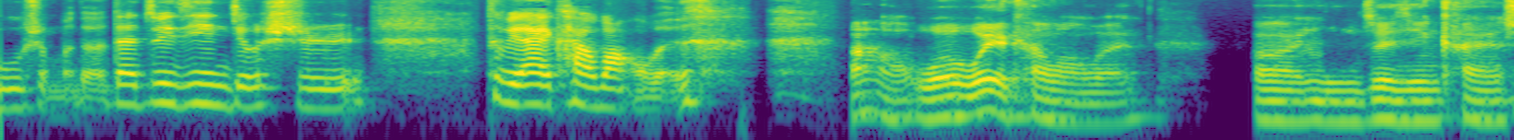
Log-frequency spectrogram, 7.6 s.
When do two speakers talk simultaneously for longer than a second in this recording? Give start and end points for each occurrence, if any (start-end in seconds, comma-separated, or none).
none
